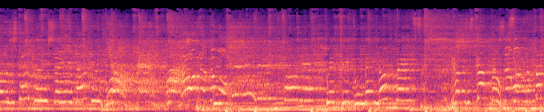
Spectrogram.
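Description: A live rock band playing in a concert hall: a male singer with electric guitar, bass and drums, heard from the audience, with shouts from the crowd. The drum beat comes in clearly about four seconds in.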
